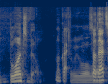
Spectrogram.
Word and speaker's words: Blountville: so saying blunt no Sharon said no Sharon yeah she said BL but then now she's saying blunt got okay now okay so we got it now so we got it is bluntville okay so we will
